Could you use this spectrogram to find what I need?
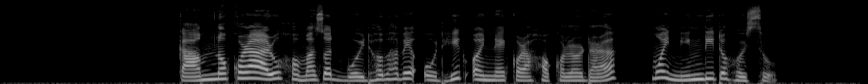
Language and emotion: Assamese, disgusted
